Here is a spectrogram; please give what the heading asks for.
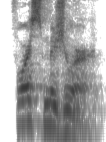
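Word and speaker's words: force majeure: called force major right i know i'm pronouncing it properly because i specifically went online and found a place where they gave you here's how you here's how you pronounce these words force measure i spent a lot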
